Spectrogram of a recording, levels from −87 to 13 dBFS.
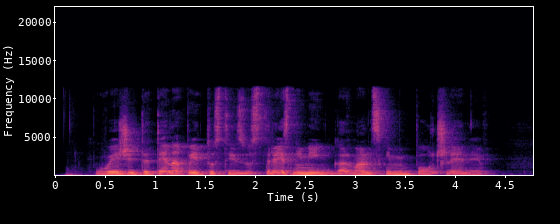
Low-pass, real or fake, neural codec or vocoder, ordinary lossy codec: none; real; none; none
